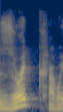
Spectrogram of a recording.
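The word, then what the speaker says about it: Zürich: Zurich라고 하는 이 도시는요, 영어로는 Zurich라고 읽지만 실제로 그 스위스에서는 쥐리히라고 읽는 것 같아요.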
